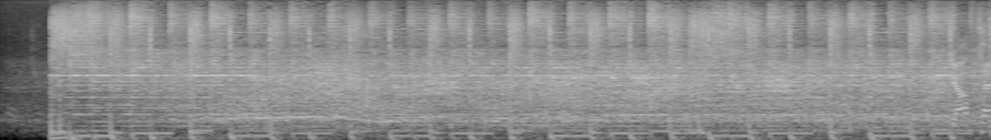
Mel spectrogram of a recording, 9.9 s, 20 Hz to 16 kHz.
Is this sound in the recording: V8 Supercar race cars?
yes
